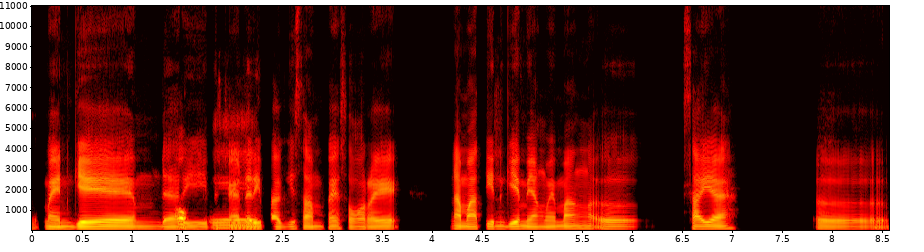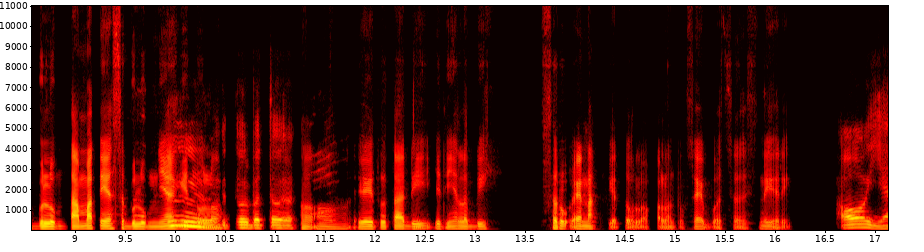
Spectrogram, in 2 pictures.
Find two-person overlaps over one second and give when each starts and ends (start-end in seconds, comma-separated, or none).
none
